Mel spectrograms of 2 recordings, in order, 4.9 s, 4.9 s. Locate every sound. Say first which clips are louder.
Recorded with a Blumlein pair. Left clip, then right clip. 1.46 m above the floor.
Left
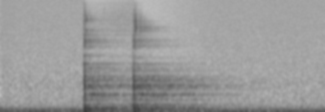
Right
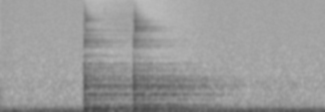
1.2 s dripping: left 2 dB; 20° left, 2 m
